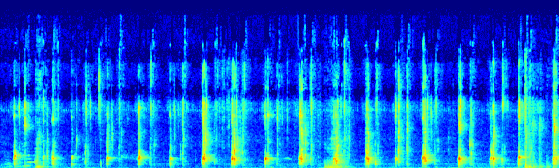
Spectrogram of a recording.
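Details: Irregular short squelching clicks and gurgles, roughly two a second, from an overweight pet cat's belly when it is touched; harmless gut noises, said not to be illness.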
